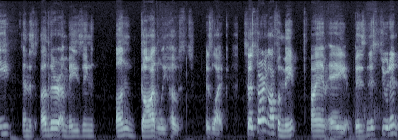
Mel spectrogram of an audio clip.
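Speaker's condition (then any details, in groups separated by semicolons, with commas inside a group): No condition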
